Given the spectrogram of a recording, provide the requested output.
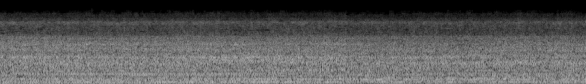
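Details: Diesel engine that would not start, running after testing and replacing glow plugs (heaters): steady, even diesel clatter with no misses or stumbles, now running smoothly on its own.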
